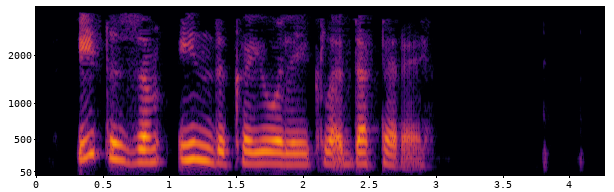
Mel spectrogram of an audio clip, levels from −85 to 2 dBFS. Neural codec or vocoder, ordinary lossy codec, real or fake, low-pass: none; MP3, 24 kbps; real; 3.6 kHz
